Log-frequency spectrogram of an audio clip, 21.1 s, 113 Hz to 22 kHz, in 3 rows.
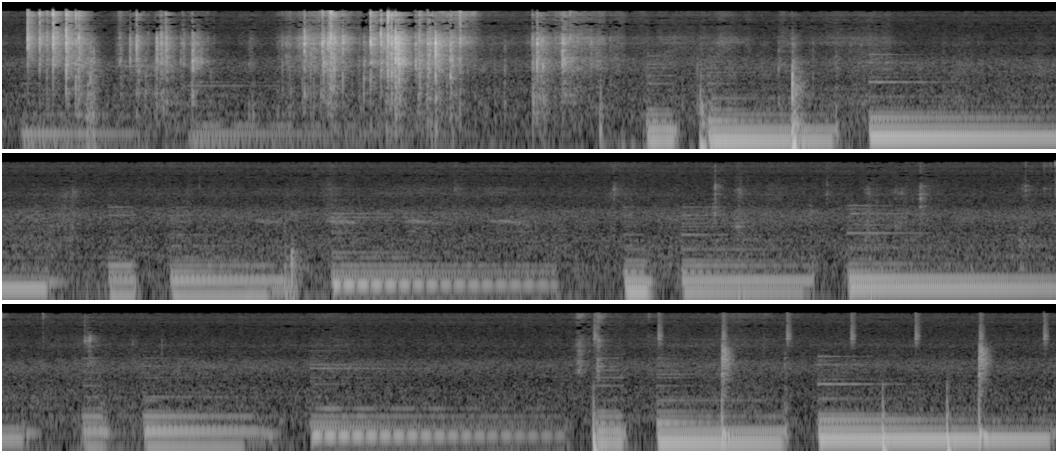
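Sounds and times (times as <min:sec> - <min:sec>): softly plucked guitar chords: 0:00.0 - 0:01.9, 0:04.3 - 0:21.0.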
